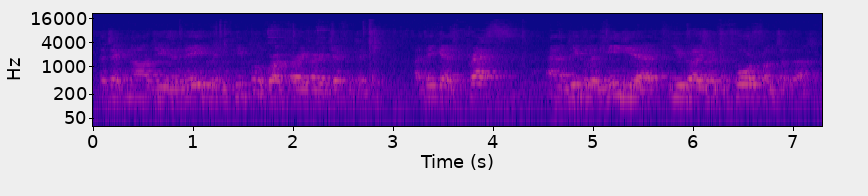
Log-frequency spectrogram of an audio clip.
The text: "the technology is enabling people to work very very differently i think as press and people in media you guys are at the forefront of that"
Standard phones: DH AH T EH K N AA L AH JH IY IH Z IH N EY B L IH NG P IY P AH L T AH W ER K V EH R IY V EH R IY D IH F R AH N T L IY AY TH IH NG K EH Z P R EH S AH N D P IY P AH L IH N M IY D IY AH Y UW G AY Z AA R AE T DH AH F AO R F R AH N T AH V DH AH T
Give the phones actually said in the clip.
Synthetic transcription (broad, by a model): DH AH T EH K N AA L AH JH IY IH Z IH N EY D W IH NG P IY P AH L W ER K V EH R IY V EH R IY D IH F R AH N T L IY AY TH IH NG K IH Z P R EH S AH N P IY P AH L IH N M IY D IY AH Y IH G AY Z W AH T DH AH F AO R F R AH N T AH V DH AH T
